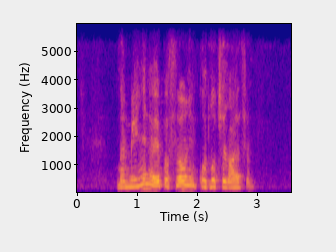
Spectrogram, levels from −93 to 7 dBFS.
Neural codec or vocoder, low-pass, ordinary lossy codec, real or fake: codec, 44.1 kHz, 3.4 kbps, Pupu-Codec; 5.4 kHz; Opus, 16 kbps; fake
